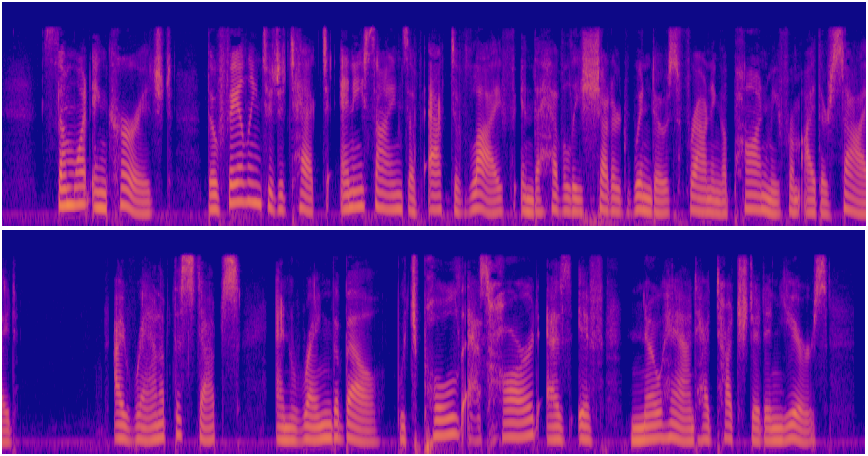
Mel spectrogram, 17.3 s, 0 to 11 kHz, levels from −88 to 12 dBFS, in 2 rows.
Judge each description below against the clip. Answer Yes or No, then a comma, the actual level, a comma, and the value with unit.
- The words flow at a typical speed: Yes, average, 155 wpm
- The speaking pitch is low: No, medium, 150 Hz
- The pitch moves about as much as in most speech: Yes, average, 4.0 semitones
